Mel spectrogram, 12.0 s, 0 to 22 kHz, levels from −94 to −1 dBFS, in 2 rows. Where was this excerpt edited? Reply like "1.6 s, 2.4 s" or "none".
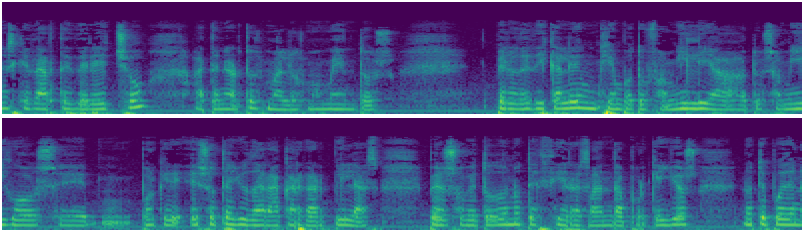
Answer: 10.4 s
